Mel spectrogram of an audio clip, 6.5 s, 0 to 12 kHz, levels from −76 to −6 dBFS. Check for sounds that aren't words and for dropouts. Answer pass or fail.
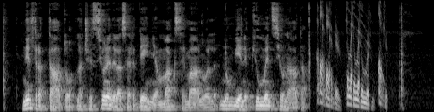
fail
